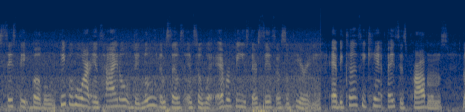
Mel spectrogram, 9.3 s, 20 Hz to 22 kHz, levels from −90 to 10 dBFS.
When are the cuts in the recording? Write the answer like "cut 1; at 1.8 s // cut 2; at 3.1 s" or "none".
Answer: cut 1; at 1.1 s // cut 2; at 6.4 s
